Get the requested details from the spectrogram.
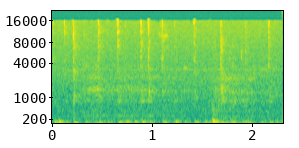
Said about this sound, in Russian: А, я сейчас, подожди, буду стучать по клавиатуре и...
